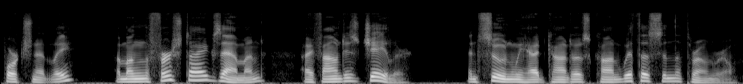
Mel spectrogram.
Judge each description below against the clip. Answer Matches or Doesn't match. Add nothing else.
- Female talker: Doesn't match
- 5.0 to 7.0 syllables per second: Matches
